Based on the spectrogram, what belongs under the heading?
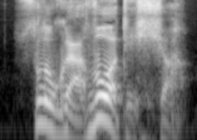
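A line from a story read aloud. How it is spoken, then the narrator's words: Indignant snort. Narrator (Russian): в негодовании фыркнул Бильбо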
